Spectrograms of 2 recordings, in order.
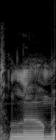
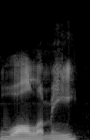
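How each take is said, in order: First: The name is said in the short form 'Tulum'. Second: The name is said in the full form 'Tuolumne'. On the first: The speaker calls it wrong. "It's not Tulum" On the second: The speaker calls it right. "it's pronounced Tuolumne"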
